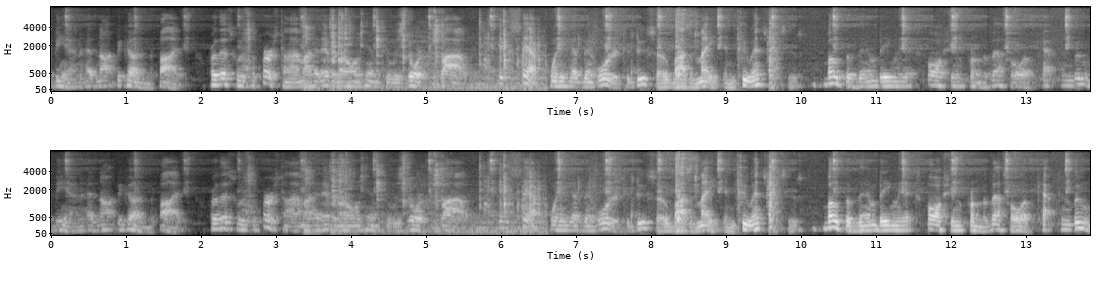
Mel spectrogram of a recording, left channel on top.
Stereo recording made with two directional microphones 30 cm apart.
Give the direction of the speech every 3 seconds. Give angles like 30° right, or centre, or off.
60° left, 50° left, 30° left, 30° right, 60° right.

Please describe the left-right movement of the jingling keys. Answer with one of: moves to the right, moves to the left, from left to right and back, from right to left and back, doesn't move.
moves to the right.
